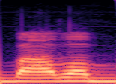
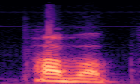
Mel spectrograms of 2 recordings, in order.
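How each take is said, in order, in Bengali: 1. শব্দটি সাধারণ b ধ্বনি দিয়ে শুরু হয়। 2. শব্দটি মহাপ্রাণ ph ধ্বনি দিয়ে শুরু হয়। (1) "আমি যদি বাবাপ বলি তাহলে এটা ভুল" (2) "সঠিক উচ্চারণ হবে ফাবাপ"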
